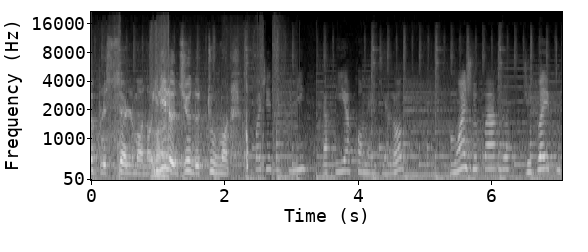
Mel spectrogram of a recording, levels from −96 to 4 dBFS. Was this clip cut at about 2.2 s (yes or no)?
yes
